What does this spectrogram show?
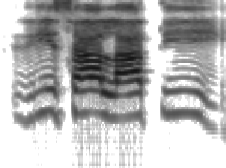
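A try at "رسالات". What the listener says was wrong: হ্যাঁ, তা টান হবে না। রিসালাতি, কি পড়বেন? তি টানছেন কেন? তি, তি তাড়াতাড়ি পড়েন। তি টান হবে না।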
